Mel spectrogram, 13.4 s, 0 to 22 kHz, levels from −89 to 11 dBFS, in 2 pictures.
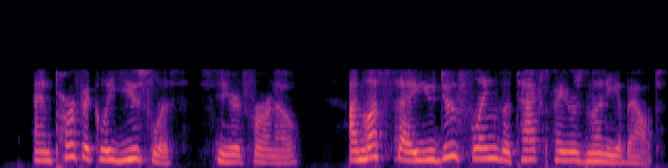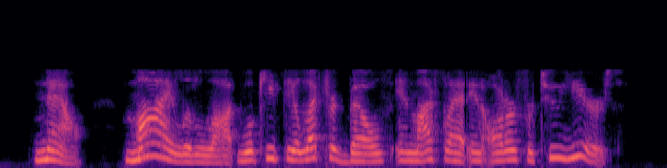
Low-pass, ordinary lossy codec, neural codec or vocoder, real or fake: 7.2 kHz; AAC, 16 kbps; none; real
